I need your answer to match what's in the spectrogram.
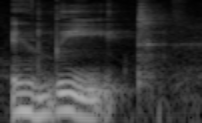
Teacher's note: then we'll have a tense e in the second part of the word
